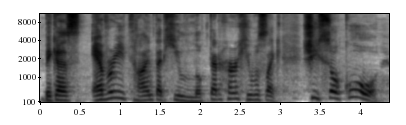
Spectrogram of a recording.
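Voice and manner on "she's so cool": high, gushing imitation of admiration; mock smitten. Denji looks at Makima, mock smitten. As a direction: gush it in a put-on higher voice.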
